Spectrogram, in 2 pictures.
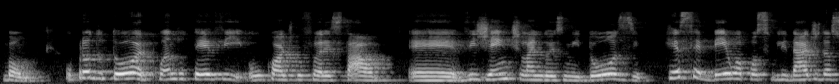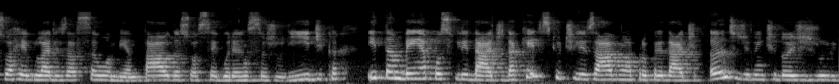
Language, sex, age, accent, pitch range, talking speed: Portuguese, female, 40-59, Brazilian, 215-280 Hz, 130 wpm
